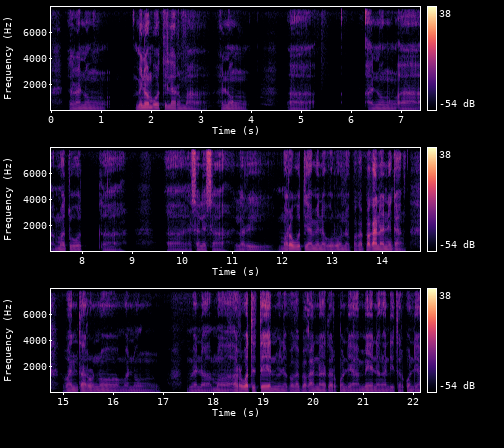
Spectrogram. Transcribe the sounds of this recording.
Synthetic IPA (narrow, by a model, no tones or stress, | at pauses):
laɾanuŋ | mino̞mbo̞tilaɾmaː | nuŋ | a | nuŋamatuot̚ | a | salesalaɾimaɾaβutiamenaβoɾonapakapakananiɡaŋβantaɾonomanuŋ | menamaːɾβatetenmenapakapakanataɾkondiame̞naŋanditaɾkondia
